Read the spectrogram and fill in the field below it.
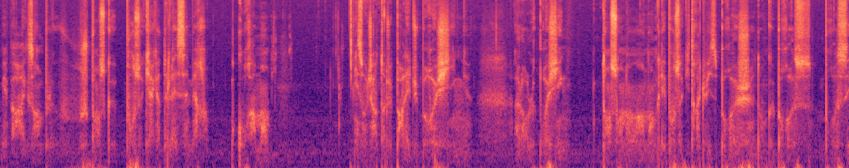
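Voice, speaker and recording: A man's whisper at a fairly slow pace, with long, frequent pauses, big swings in loudness, and noticeable background noise. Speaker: ASMR youtuber. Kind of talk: ASMR whisper talk. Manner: whispering; hesitant.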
